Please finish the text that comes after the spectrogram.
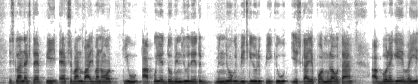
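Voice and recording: This man's voice sits fairly high and has a slightly mellow tone. He talks at a fairly quick pace with little pitch movement.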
